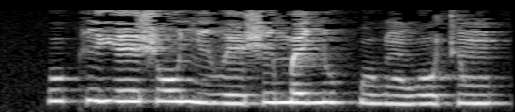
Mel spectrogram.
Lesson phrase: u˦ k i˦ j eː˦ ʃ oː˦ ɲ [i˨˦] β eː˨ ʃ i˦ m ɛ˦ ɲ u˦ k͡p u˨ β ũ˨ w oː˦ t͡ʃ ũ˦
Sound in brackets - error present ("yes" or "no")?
yes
